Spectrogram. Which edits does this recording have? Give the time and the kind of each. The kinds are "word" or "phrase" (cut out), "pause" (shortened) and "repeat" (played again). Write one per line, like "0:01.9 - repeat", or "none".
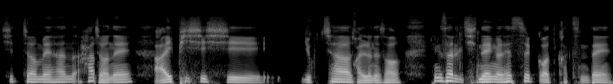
0:00.9 - word
0:01.6 - word
0:03.5 - word
0:04.6 - word

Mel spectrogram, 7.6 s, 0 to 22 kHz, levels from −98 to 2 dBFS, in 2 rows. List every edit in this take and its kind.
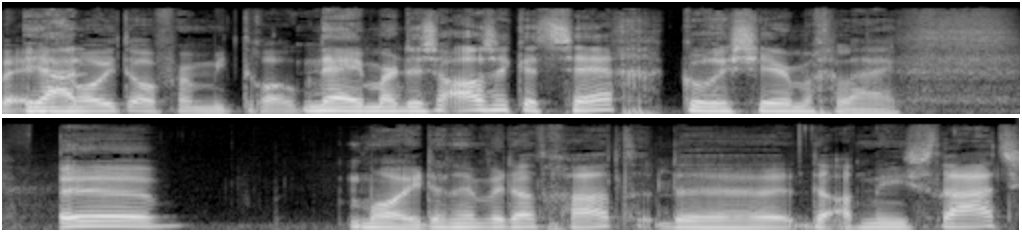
none

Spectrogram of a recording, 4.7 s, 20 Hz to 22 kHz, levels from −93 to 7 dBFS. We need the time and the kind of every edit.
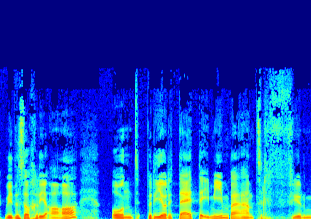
0:02.2 - word
0:03.4 - word

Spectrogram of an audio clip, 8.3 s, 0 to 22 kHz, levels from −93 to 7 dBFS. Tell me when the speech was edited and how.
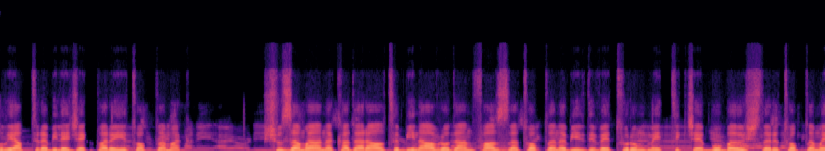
0:06.5 - word

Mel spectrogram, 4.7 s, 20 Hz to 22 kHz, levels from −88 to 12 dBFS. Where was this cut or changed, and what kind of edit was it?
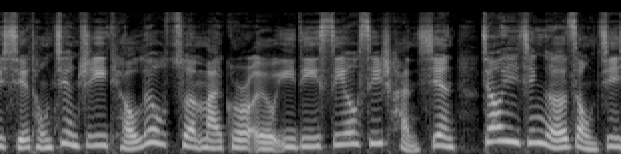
none

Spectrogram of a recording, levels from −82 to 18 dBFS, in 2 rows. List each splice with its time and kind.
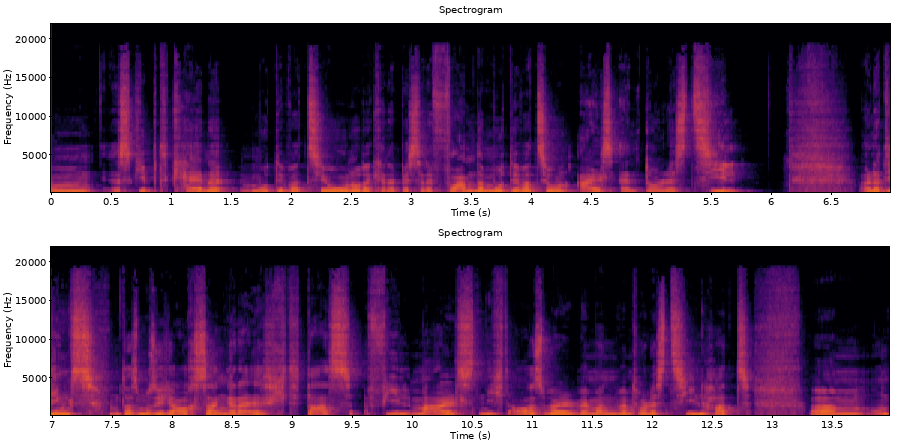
0:01.6 - word
0:11.8 - word

